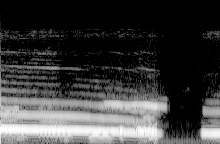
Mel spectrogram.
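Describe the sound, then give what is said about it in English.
A person imitates a wolf with a loud, sustained howl that holds a steady pitch and rises slightly before breaking off. After a brief pause, the howl starts up again. “That's a strong howl.”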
